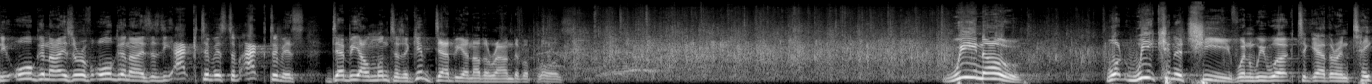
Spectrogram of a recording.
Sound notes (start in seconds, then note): 5.0 audience applauding; 5.1 audience cheering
